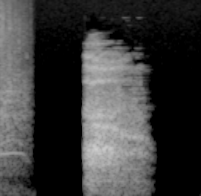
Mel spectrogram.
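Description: A man sighs once: a breathy exhale of about half a second, near the middle.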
